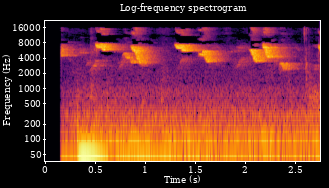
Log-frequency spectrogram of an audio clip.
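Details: Saffron finch singing a lot: a few bright high chirped phrases in quick bursts, some sliding downward, with low background rumble beneath.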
